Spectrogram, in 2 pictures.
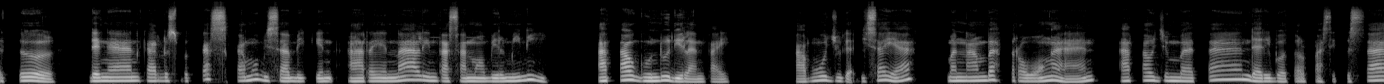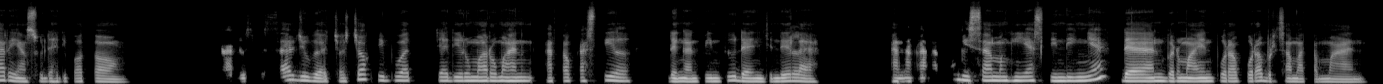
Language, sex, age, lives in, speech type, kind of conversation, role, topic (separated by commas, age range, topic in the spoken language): Indonesian, female, 45-49, Indonesia, read, expert-assistant, expert, Bagaimana membuat mainan edukatif dari barang bekas di rumah?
